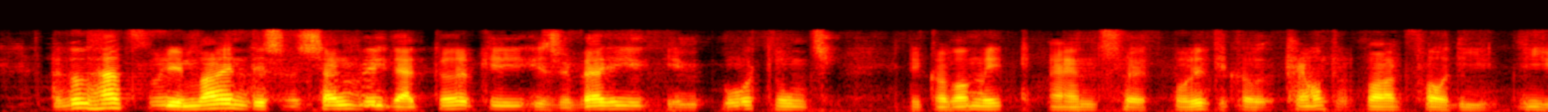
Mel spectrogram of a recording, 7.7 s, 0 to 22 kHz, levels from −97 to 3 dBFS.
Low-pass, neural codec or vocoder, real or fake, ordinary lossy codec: 7.2 kHz; codec, 16 kHz in and 24 kHz out, 0.6 kbps, FireRedTTS-2 codec; fake; none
